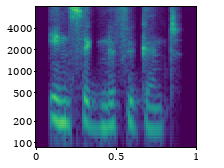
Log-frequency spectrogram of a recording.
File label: "insignificant", Indian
